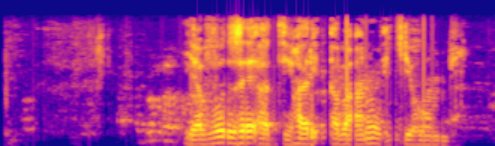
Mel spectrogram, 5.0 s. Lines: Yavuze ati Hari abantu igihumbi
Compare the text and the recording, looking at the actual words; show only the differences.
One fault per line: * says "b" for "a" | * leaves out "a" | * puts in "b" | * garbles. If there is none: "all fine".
all fine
